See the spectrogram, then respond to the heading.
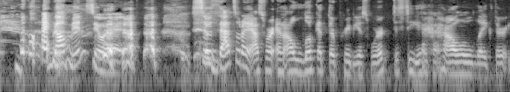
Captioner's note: laughter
